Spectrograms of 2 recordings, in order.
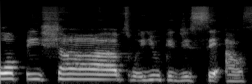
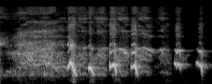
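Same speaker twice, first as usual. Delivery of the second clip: long, high-pitched cackle of real amusement; high wheezing laugh. Real, not acted. Streamer reading a viewer's coffee joke, real wheezing laughter. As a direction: crack up helplessly, high and wheezy.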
